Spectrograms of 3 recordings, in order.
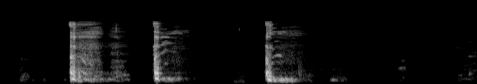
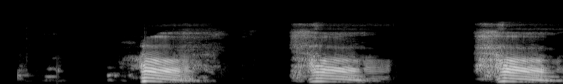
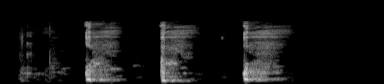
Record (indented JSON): {
  "cough_length": "4.8 s",
  "cough_amplitude": 27702,
  "cough_signal_mean_std_ratio": 0.24,
  "exhalation_length": "5.6 s",
  "exhalation_amplitude": 26894,
  "exhalation_signal_mean_std_ratio": 0.49,
  "three_cough_length": "3.8 s",
  "three_cough_amplitude": 26757,
  "three_cough_signal_mean_std_ratio": 0.31,
  "survey_phase": "beta (2021-08-13 to 2022-03-07)",
  "age": "45-64",
  "gender": "Male",
  "wearing_mask": "No",
  "symptom_none": true,
  "smoker_status": "Ex-smoker",
  "respiratory_condition_asthma": false,
  "respiratory_condition_other": false,
  "recruitment_source": "REACT",
  "submission_delay": "0 days",
  "covid_test_result": "Negative",
  "covid_test_method": "RT-qPCR",
  "influenza_a_test_result": "Negative",
  "influenza_b_test_result": "Negative"
}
